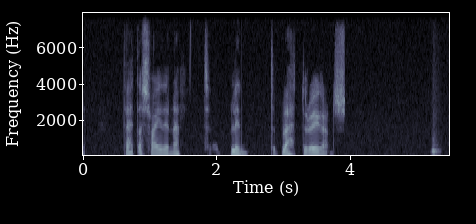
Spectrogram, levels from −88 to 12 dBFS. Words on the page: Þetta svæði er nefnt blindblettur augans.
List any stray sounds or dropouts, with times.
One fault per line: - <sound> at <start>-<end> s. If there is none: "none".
- whoosh at 5.2-5.4 s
